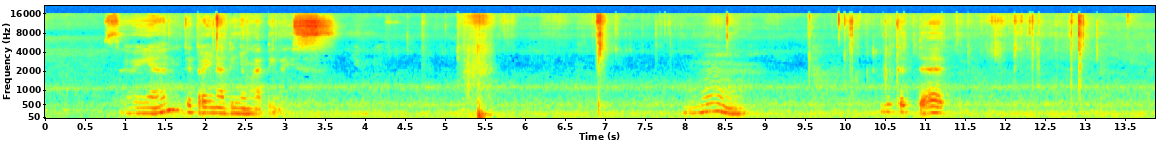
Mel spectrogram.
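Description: Plastic wrapping crinkles as hands squeeze and break a frozen treat.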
